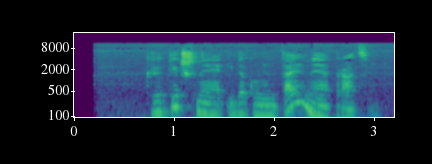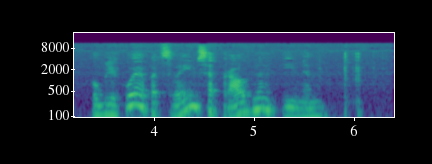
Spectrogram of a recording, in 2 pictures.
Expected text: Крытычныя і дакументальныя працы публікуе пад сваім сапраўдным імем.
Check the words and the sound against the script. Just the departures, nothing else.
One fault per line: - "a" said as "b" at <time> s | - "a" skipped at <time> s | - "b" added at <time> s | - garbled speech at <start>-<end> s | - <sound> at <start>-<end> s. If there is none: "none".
none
